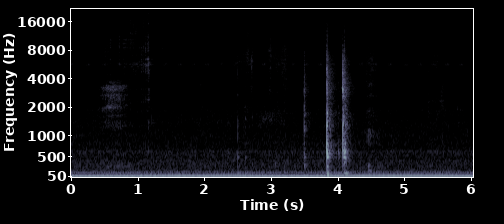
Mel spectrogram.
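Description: Scissors snipping through paper during a paper craft, a few short, crisp cuts close by, with two louder snips near the end over a quiet background and no talking.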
